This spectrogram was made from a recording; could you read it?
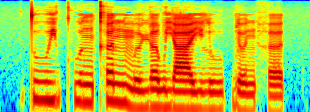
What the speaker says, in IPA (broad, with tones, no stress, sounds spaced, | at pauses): t̪ uː˥ j kʷʰ ɐ˥ ŋ kʰ ɐ˥ n m ɵ˨˧ ɥ ɐ˧ w j aː˧ j l uː˨˥ p̚ l ɵ˨ n h ɐ˨ t̚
